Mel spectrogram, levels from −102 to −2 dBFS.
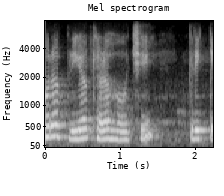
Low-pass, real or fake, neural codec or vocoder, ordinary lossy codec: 7.2 kHz; fake; vocoder, 44.1 kHz, 128 mel bands every 512 samples, BigVGAN v2; Opus, 24 kbps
